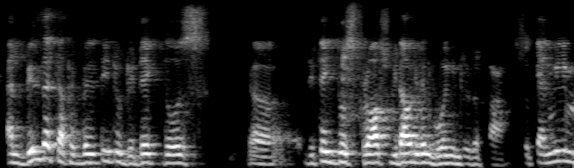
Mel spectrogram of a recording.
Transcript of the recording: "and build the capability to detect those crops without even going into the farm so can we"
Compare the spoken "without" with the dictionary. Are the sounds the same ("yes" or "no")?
no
